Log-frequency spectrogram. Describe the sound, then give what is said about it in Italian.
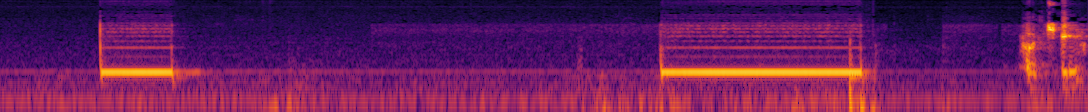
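A telephone call rings out: two long, steady ring tones separated by a quiet pause of a few seconds, then a short noisy burst at the very end. “provo a chiamare Graziella Nicoli, vediamo se risponde”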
